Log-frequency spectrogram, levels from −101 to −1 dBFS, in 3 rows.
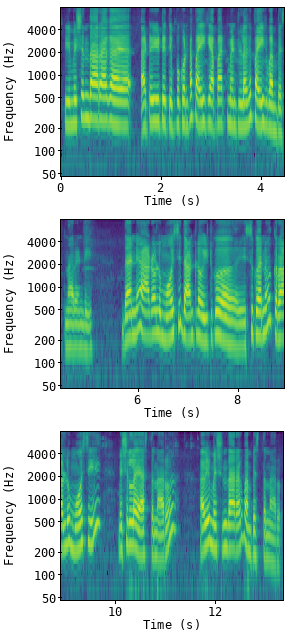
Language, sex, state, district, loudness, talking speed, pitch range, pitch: Telugu, female, Andhra Pradesh, Guntur, -16 LUFS, 115 wpm, 205-240 Hz, 225 Hz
